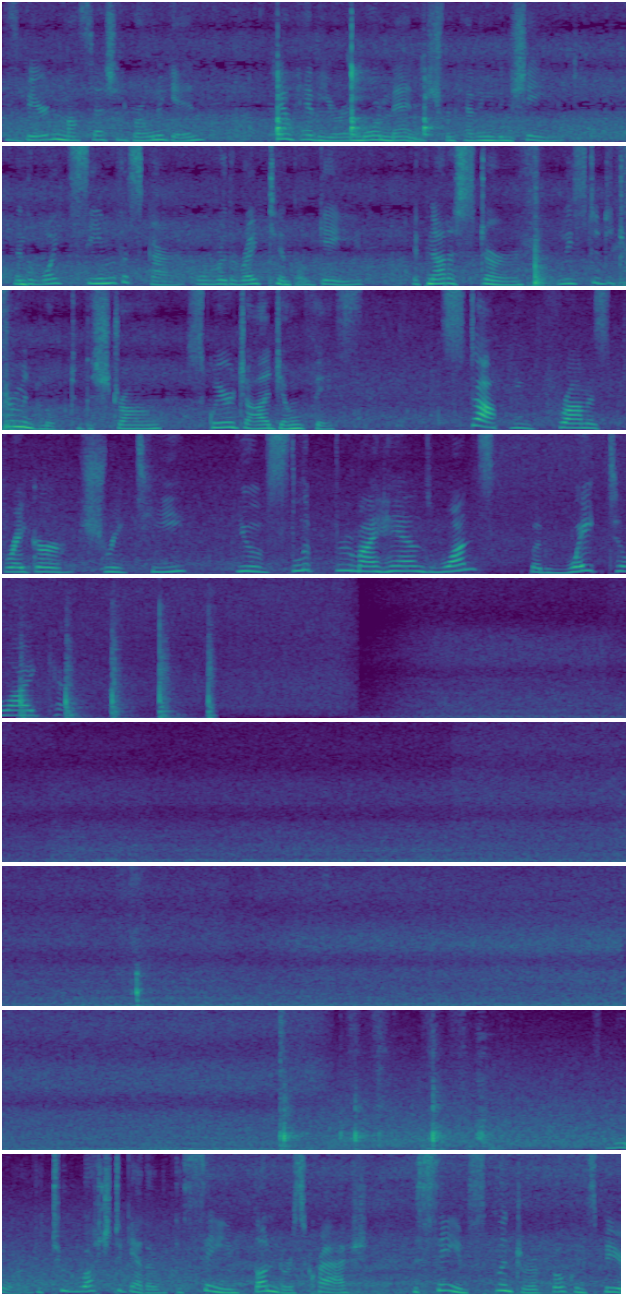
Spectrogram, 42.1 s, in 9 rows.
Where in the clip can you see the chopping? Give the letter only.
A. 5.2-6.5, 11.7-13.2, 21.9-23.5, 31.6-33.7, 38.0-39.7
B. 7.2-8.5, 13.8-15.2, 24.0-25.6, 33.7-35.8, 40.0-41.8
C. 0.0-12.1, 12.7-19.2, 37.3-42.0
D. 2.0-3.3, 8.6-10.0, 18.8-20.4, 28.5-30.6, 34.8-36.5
D.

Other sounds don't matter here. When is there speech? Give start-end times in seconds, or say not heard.
0.0-12.1, 12.7-19.2, 37.3-42.0.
